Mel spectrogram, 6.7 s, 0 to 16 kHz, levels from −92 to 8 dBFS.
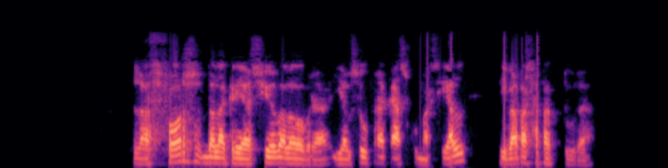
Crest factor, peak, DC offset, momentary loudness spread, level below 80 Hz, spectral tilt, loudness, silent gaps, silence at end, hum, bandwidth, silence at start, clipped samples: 16 dB; -2 dBFS; under 0.1%; 16 LU; -54 dBFS; -7.5 dB/octave; -16 LUFS; 4.93-4.99 s; 0.8 s; none; 7.4 kHz; 1.35 s; under 0.1%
